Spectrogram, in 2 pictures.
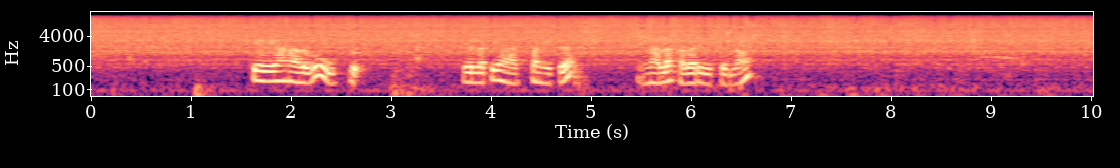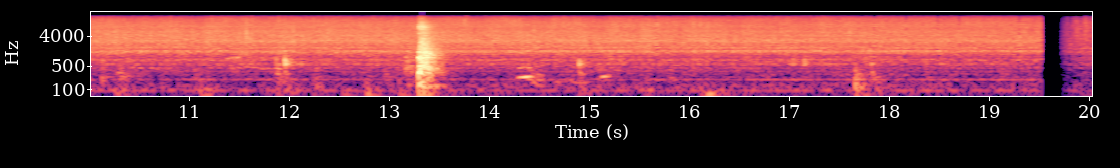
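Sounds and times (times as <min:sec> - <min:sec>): vegetables sizzling in a pot: 0:00.0 - 0:20.0
wooden spatula knocking pot: 0:13.2 - 0:13.6.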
